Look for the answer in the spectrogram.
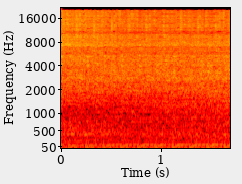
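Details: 2004 Toyota Tacoma 4-cylinder, 141,000 miles, low idle after swapping injectors: uneven, stumbling pulse as one cylinder drops out. The misfire followed the injector, confirming it fails when heat-soaked.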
